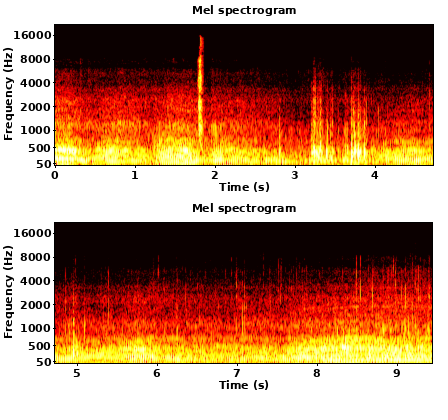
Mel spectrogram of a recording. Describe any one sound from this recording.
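A motor scooter engine hums steadily up close.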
